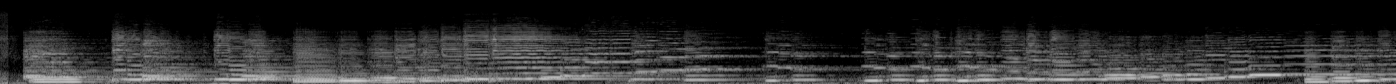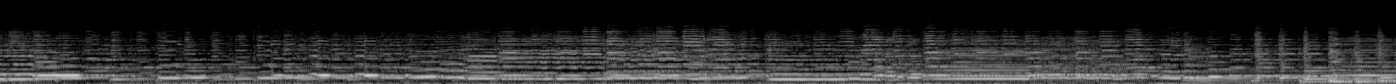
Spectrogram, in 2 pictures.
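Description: A Stradivari cello and a violin playing a classical duet, the notes changing quickly.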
